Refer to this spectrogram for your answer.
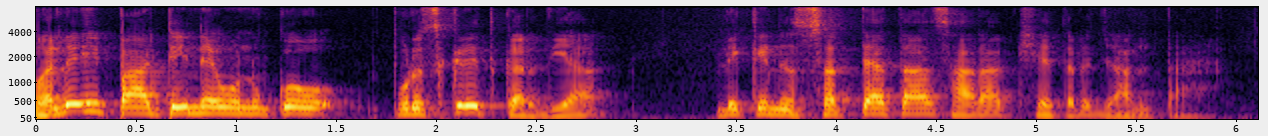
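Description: At a very slow pace over a quiet background, a man with a dark, mellow tone and vocal fry uses lively intonation and big swings in loudness. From Himachal Pradesh, Kullu; Himachal Pradesh. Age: 70s. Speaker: veteran politician; politician interviewee. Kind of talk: interview. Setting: at his residence. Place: home room. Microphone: lapel.

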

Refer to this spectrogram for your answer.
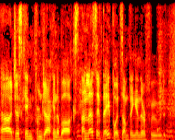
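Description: Over clear background noise, a man talks fast with ordinary pitch variation. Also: medium pitch for a man.

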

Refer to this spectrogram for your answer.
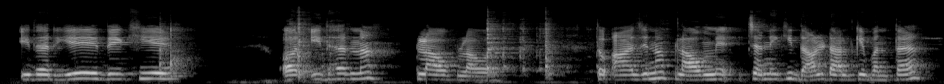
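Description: Music plays behind a woman who talks at a very slow pace with fairly even intonation. She leaves long, frequent pauses. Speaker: home vlogger. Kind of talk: casual vlog chat. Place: kitchen. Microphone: phone near.

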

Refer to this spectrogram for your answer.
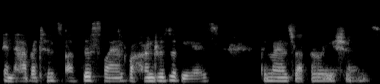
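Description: Flat, monotone delivery with vocal fry at a fairly quick pace. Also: woman. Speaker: English professor. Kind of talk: lecture. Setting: video call. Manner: very quiet.

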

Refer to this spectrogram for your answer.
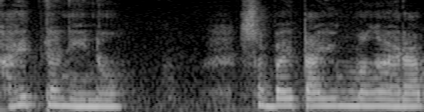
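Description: A somewhat breathy woman at a medium pitch, dramatic in tone, at a very slow pace. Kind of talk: spoken poetry; heartfelt personal monologue. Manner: emotive, slow and measured with dramatic pauses; wistful, tender, turning hurt then hopeful.

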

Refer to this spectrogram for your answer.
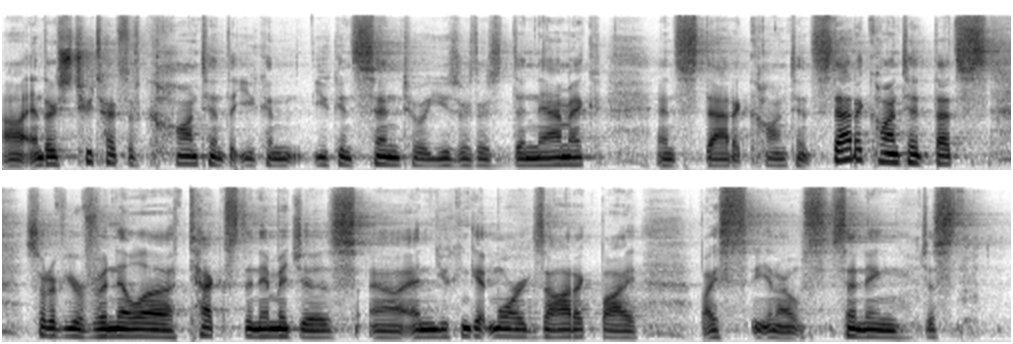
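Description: This man's pitch variation is ordinary. He talks fairly quickly. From Canada, Winnipeg; Manitoba, Canada. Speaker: marketing entrepreneur and conference speaker; conference speaker. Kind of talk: conference talk. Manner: halting, many fillers and repeated words. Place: stage.

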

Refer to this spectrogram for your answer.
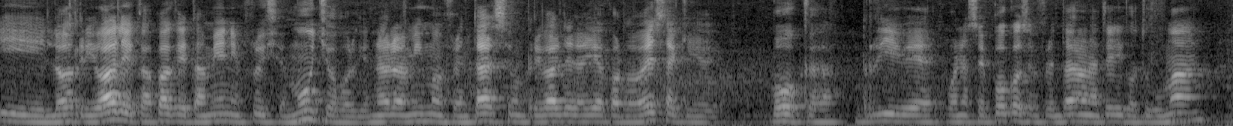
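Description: A man speaks at a very fast pace with a fairly high pitch and monotone, flat intonation. Noticeable background noise runs behind him. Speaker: youth football channel host. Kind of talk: casual interview.

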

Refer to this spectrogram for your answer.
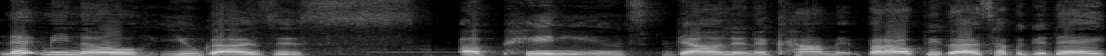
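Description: A woman speaks at a fairly slow pace with hardly any pauses, her medium pitch moving with ordinary variation. Music plays in the background. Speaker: YouTuber. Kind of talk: casual talk to camera, reading news story aloud. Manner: stutters.

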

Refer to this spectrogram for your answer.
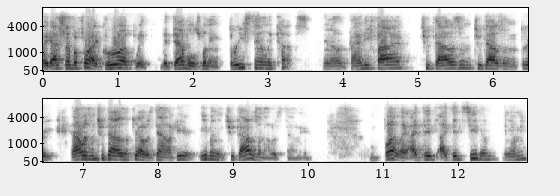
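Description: A man with an American accent, fairly high-pitched, at a moderate pace, with ordinary pitch variation, big swings in loudness, and a quiet background. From New Jersey, then Tampa Bay from childhood; New Jersey. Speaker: sports fan guest; guest. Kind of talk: casual chat. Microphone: earbuds.

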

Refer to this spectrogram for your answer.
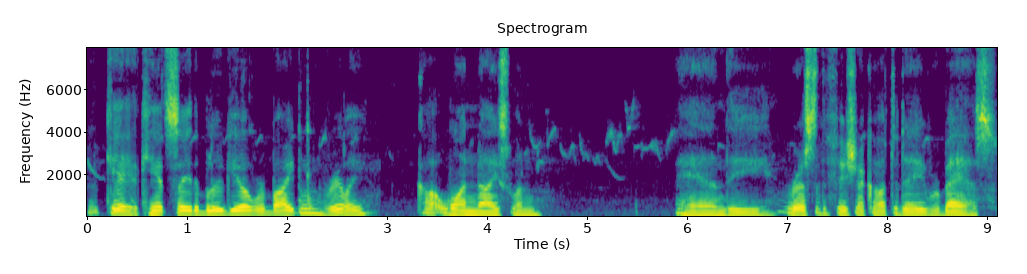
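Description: The speech moves at a fairly slow pace in a dry sound with no echo. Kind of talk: casual vlog chat. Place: boat. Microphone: phone near.

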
